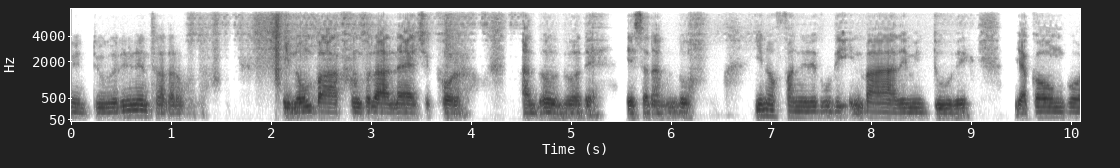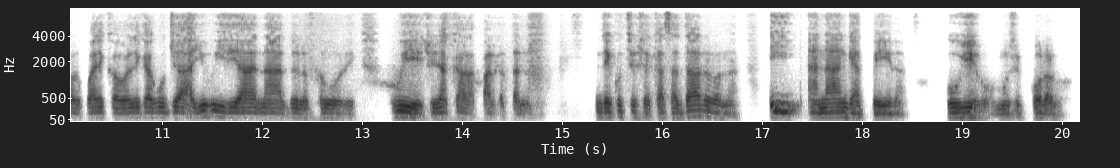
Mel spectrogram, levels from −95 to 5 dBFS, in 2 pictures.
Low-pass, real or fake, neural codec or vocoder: 7.2 kHz; fake; codec, 16 kHz, 0.4 kbps, LongCat-Audio-Codec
